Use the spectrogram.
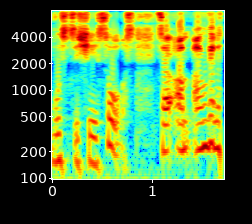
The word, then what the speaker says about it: Worcestershire: with a silent C-E-S in the middle, like Worcestershire sauce.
